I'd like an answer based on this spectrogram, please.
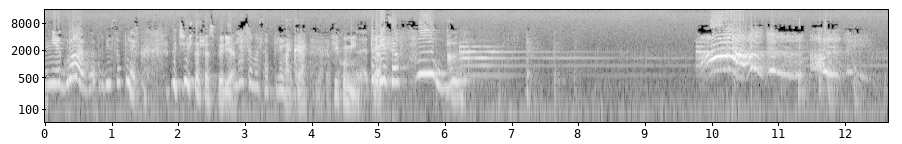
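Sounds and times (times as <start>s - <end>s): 
speech: 0.0s - 6.5s
woman screaming loudly: 9.8s - 12.2s.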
